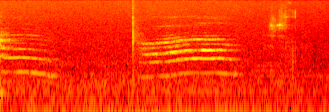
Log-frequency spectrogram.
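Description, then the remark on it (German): A pet cat meows twice in succession, the second call longer and drawn out, clear, with a brief click between them and no talking. “Meine Katze hört überhaupt nicht auf zu miauen.”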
